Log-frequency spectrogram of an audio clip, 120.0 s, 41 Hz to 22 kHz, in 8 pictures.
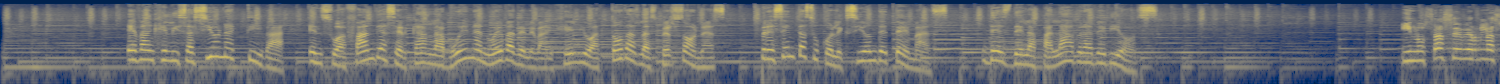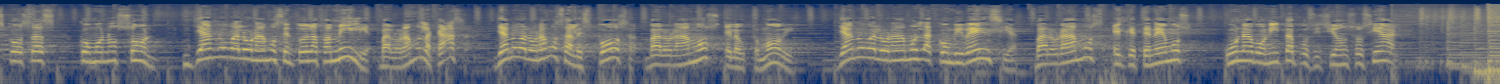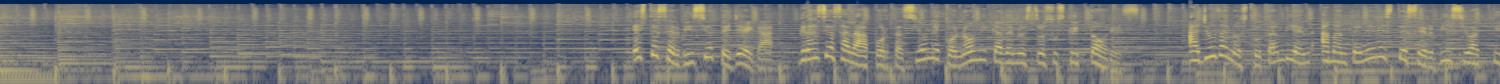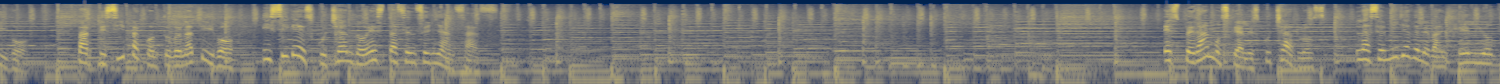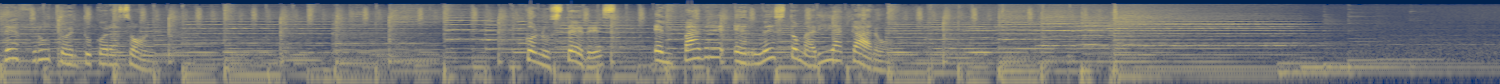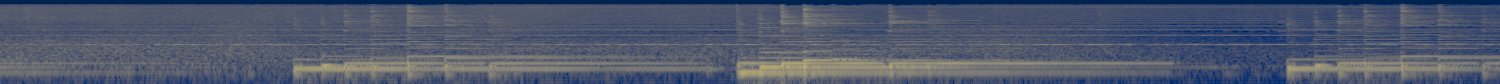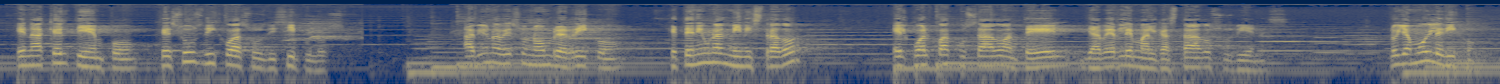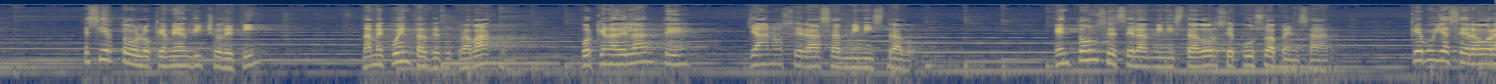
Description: homilia_La_santa_indiferencia.mp3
